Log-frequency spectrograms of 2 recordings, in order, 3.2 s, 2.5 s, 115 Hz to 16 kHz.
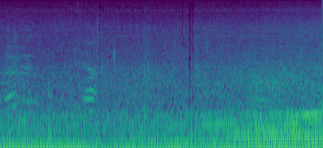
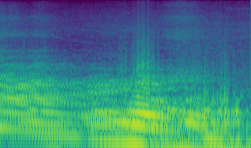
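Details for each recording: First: Lexus RC350 with PPE headers, Invidia mid-pipe and Remark axle-back, after resonators were installed: the engine revs and falls back with a smooth, rounded exhaust note. The harsh 2500–4000 rpm rasp is gone, though a slight blow-off-like sound remains. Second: Lexus RC350 with PPE headers, mid-pipe and axle-back, nearly straight-piped, before resonators: a harsh, raspy buzz over the exhaust note as revs climb through about 2500–4000 rpm. Resonators planned as the fix.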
